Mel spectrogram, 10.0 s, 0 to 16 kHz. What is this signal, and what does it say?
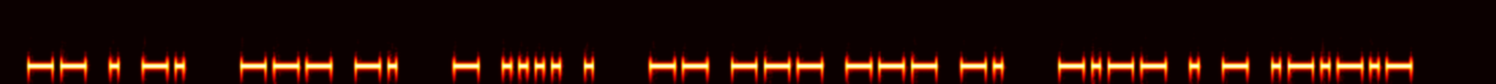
Morse code, heard as a keyed tone, about 22 wpm, 700 Hz. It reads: MEN ON THE MOON YET.
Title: Sentences from Top 1000 Words - Review Part 3 - 22wpm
